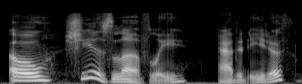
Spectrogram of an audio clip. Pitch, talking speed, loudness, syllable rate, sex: 140 Hz, 120 wpm, -18 LUFS, 4.3 syllables/s, female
